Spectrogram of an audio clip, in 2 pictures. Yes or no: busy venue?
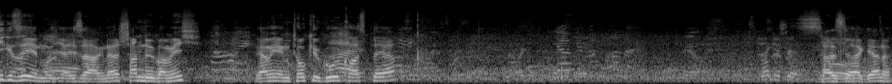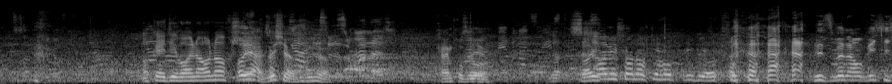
yes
